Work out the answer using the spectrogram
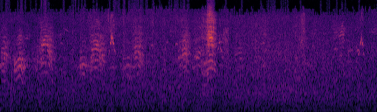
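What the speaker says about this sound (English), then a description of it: "These are marsh boobies." A dense colony of marsh boobies calling on a sparse, dry seabird island, a continuous chorus of overlapping honking and cawing cries with a few louder calls standing out, busy and loud throughout.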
